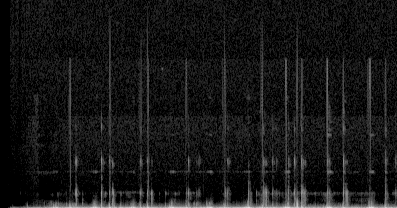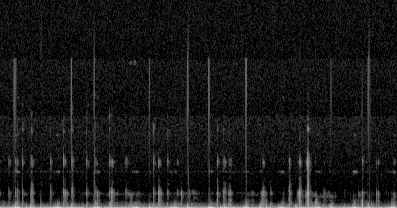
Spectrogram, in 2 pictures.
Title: Listening to my heart beat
